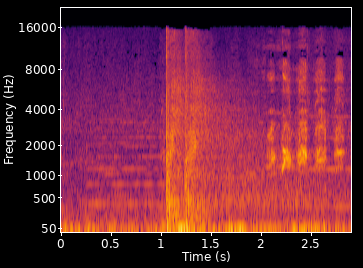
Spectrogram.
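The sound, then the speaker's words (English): Gunshot sound effect for a dramatic story: one sharp, loud bang with a short ringing tail, followed by lighter crackling bursts. “The gun explodes. What? Bullets hit the man in the face.”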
